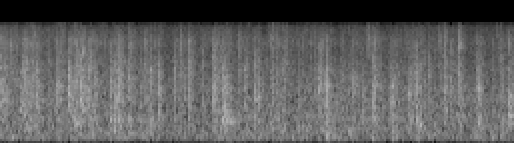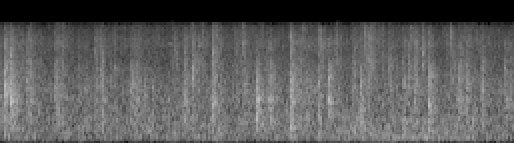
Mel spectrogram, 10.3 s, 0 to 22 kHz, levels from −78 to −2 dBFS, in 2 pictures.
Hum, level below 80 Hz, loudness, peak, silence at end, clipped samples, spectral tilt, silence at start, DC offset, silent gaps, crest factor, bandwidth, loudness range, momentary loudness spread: none; -70 dBFS; -24 LUFS; -6 dBFS; 0 s; under 0.1%; -1 dB/octave; 0 s; under 0.1%; none; 22 dB; 12 kHz; 1 LU; 6 LU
